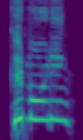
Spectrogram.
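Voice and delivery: very high, squeaky-pitched sheep; reply way up high as a sheep; sheep character. A narrator's reading. Ms. Sheep replying to the hen, very high voice.

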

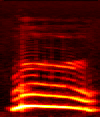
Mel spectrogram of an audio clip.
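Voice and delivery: high, drawn-out moo; storybook cow moo; cow's moo. A narrator's reading. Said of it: "Cow said".

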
